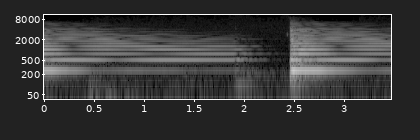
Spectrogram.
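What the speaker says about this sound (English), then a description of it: "Okay, that's the C note." A piano sounds a single sustained C note that rings and slowly decays, then is struck again near the end, loud and clear with no talking.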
